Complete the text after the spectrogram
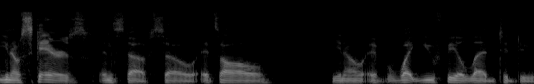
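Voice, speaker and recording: Very deep and low, a man's voice with an American accent goes at a fairly slow pace with fairly even intonation against a quiet background. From Virginia, US. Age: 40s. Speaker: punk band lead singer. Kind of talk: casual interview chat.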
